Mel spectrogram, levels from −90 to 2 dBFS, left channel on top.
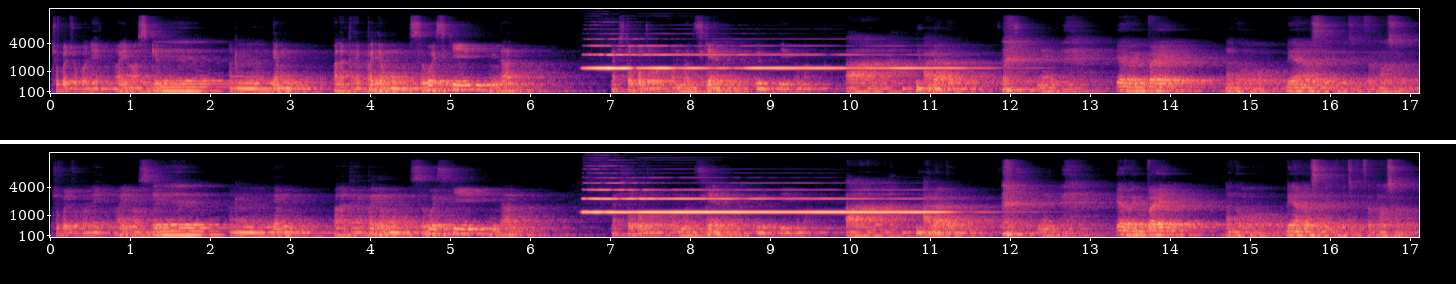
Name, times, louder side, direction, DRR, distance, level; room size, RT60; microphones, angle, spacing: voice 1, 0.0-1.4 2.2-3.1 3.5-5.8 7.0-8.5 8.8-9.5 10.8-11.1 11.9-12.0 12.3-12.6 14.7-14.9, left 1 dB, 80° left, 2 dB, 0.6 m, -23 dB
voice 2, 1.3-1.9 8.2-8.5 9.9-10.6 10.9-11.3 11.9-12.1 12.6-13.0 13.3-14.0 14.7-17.0, right 1 dB, 35° right, -3 dB, 0.8 m, -23 dB
Wind instrument woodwind instrument, 6.6-11.1, right 4 dB, 70° right, 0.5 m, -13 dB
6.3 x 3.6 x 4.2 m, 2.3 s
head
